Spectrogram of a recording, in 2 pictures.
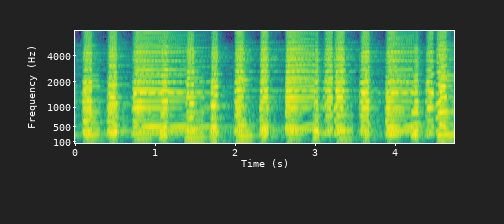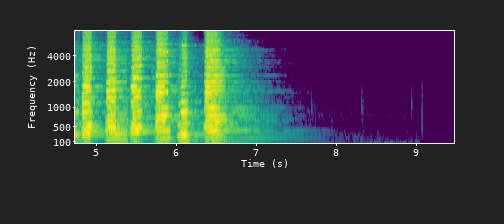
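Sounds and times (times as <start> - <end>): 
Christmas song: 0.0 - 7.4.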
